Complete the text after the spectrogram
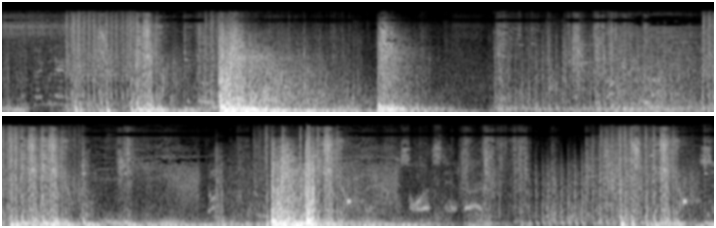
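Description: A video game automatic rifle fires in rapid bursts.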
